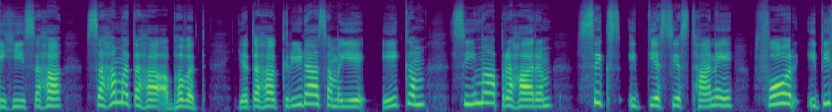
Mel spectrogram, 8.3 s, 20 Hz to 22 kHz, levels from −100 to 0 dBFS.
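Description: Nothing here trips the ear at all; the speech carries on from its first moment to its last without a single technical fault to point to.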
